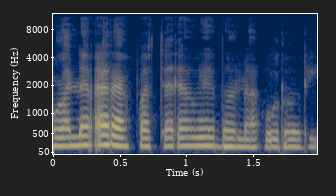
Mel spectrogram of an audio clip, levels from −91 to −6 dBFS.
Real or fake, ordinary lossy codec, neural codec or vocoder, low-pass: fake; none; codec, 24 kHz, 1.5 kbps, HILCodec; none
